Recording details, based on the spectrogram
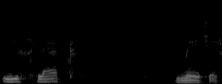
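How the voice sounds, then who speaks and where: A man teaching an online music lesson, explaining step by step with pauses. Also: mid-range voice, mellow, a little hiss or hum.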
